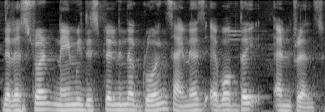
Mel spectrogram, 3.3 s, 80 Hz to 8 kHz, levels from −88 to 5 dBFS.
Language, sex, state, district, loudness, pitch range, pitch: English, male, Assam, Kamrup Metropolitan, -14 LUFS, 135-145 Hz, 140 Hz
